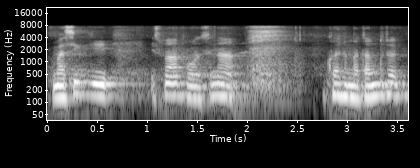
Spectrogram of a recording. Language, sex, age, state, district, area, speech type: Manipuri, male, 30-45, Manipur, Thoubal, rural, spontaneous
